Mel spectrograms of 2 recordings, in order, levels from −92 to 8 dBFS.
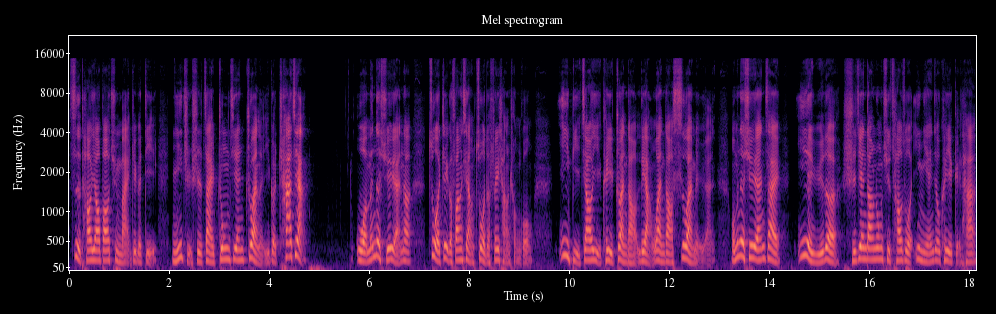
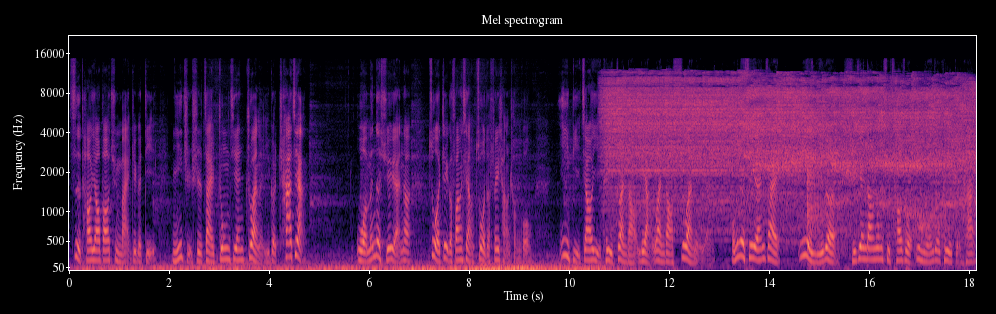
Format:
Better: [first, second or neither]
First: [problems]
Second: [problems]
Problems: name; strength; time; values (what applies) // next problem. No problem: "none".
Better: first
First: none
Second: household noises; very loud; throughout; 3 dB above the speech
